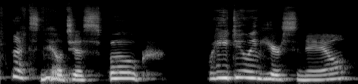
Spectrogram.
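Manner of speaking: loud, high startled question. Acted. Ari startled, demanding why the snail is there.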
